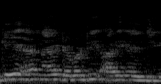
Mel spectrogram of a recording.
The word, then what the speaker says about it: knitting: KNITTING, इसमें K silent है.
